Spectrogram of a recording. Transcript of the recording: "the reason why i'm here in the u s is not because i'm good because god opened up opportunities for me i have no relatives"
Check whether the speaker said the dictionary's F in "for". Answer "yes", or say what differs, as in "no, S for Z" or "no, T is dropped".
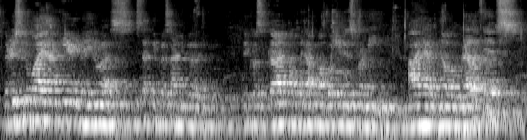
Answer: yes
